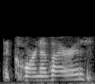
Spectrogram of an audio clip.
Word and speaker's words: picornavirus: You call them pico, like family is it's called picornavirus. That's how you pronounce it. But if you look at the spelling, it's picorna virus.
